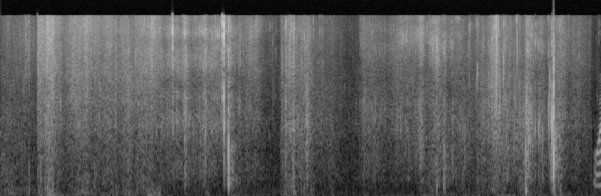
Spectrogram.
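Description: Plastic bubble wrap rustling and crinkling as it is handled and pulled off a framed print. There are a few sharp crackles, one about two seconds in and two close together near the end.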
